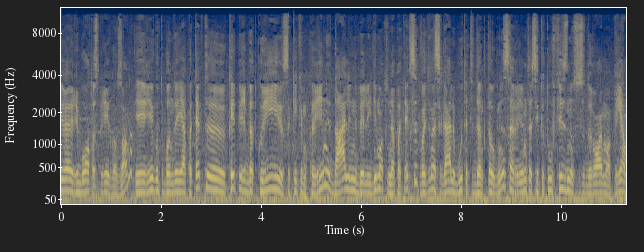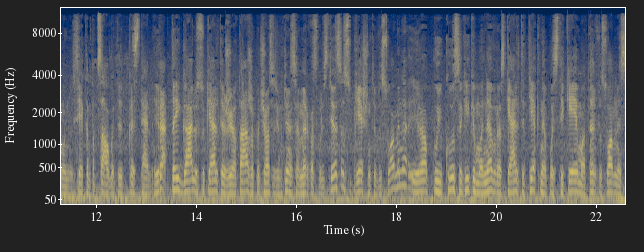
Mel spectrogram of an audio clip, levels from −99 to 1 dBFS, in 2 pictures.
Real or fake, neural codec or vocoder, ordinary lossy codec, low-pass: real; none; AAC, 32 kbps; 10.8 kHz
